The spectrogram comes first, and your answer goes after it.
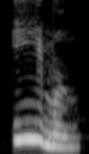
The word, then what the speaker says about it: ímã: Ímã. Qual é a sílaba tônica aí? A penúltima sílaba. É o I, né, gente?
